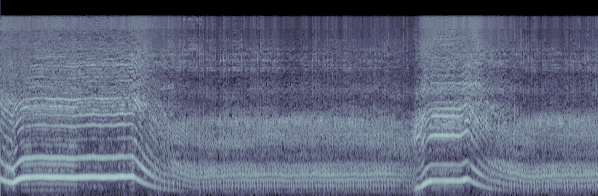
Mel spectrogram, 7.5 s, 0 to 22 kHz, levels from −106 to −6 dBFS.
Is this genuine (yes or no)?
yes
